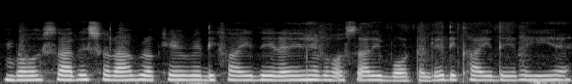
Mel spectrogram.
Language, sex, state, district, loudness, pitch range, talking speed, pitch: Hindi, female, Haryana, Charkhi Dadri, -14 LUFS, 200-210 Hz, 165 wpm, 205 Hz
